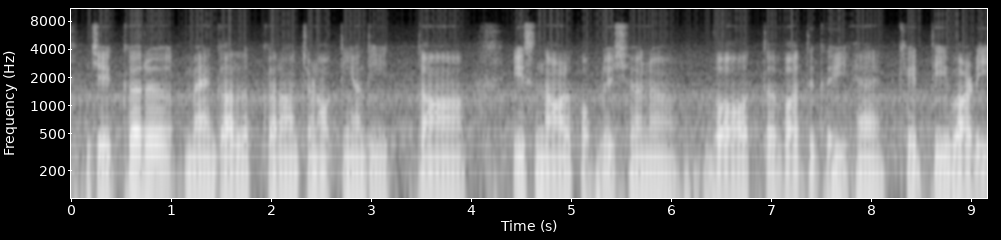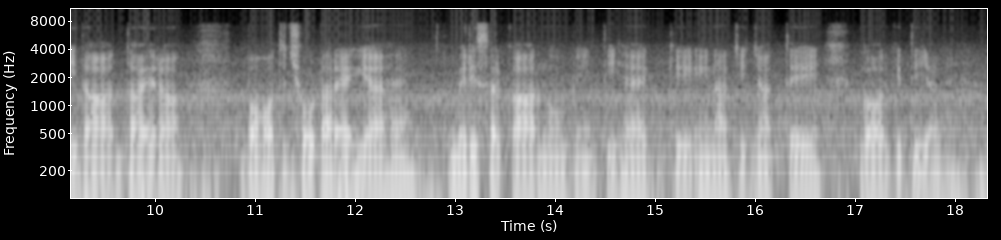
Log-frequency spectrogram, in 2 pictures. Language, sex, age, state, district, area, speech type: Punjabi, male, 18-30, Punjab, Mohali, rural, spontaneous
